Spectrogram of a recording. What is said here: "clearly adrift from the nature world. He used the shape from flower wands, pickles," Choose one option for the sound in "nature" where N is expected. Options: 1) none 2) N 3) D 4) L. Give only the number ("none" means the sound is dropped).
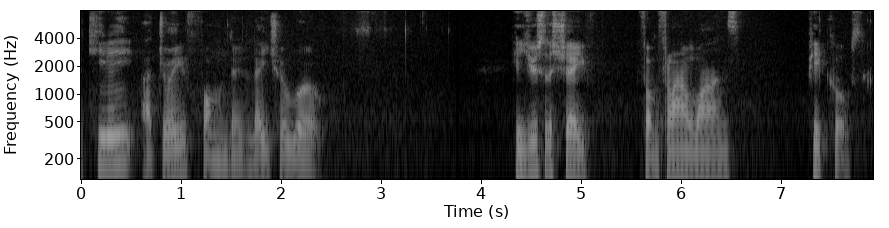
4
